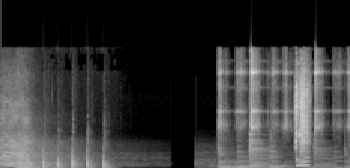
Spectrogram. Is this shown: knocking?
yes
